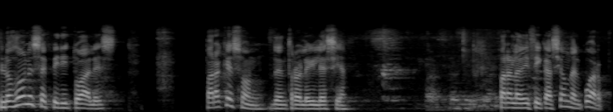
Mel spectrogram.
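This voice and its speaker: A man's voice: a little high, expressive, measured pace, long pauses. A man preaching a sermon at a church camp, emphatic and repeating key phrases.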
